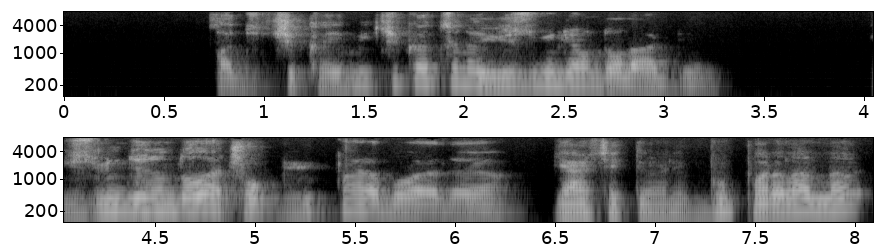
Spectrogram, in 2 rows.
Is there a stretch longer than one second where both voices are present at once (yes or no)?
no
